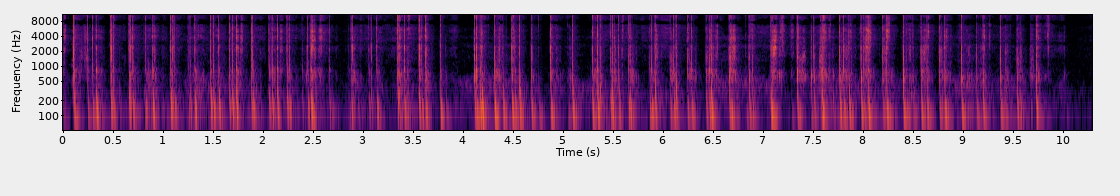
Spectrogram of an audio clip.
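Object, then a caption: Thin plastic cup. Short fingernails scratch and tap the printed side of an empty, hollow, translucent printed plastic cup held in a hand. The result is a rapid, steady run of dry, hollow taps and scratchy strokes. Each one carries a dull low thump and dies away almost instantly, until the sound stops just before the end.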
